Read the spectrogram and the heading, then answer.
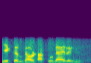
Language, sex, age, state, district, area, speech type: Marathi, male, 18-30, Maharashtra, Satara, urban, conversation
